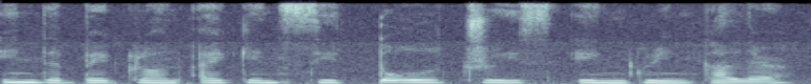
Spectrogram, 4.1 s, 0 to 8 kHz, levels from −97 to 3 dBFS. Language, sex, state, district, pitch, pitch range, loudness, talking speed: English, female, Nagaland, Kohima, 185 Hz, 180-195 Hz, -16 LUFS, 165 wpm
